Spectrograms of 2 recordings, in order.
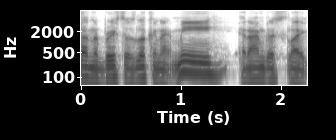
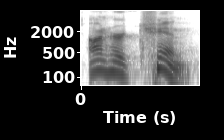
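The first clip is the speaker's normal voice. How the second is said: ordinary talk, nothing marked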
